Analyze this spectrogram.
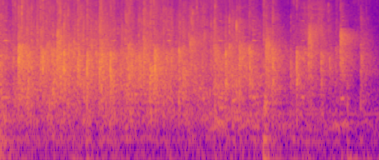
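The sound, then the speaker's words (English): A room full of people applauds, a steady wash of many hands clapping at once that holds strong for several seconds before gradually thinning out. “Round of applause.”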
